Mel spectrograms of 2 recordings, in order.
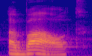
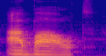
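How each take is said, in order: First: "about" with a tiny "uh", then a stressed BOUT; short first vowel. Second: "about" with a long, open A at the start; wrong full first vowel. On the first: Teacher corrects students, "about" with a very short unstressed A. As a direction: clip the A of "about" and lean on the second syllable. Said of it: "o ar é bem curtinho esse som". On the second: Teacher shows students the mistake, "about" with a full-length A. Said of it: "o ar é bem curtinho esse som, não é about". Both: Shown as a demonstration.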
